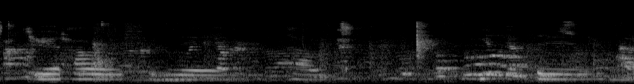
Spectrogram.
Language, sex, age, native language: Icelandic, female, 8, Icelandic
